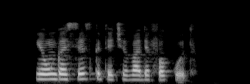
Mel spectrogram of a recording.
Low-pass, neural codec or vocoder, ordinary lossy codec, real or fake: 7.2 kHz; none; MP3, 64 kbps; real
